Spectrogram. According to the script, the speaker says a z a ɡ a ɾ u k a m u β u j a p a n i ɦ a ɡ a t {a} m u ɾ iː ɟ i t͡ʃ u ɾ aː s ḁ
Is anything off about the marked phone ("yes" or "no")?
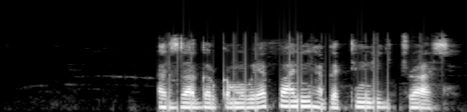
yes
